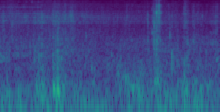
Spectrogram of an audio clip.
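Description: Wind rumbling on the microphone aboard a small boat on open water, with a low thump about half a second in.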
